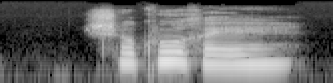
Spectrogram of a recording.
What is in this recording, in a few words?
Mantra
